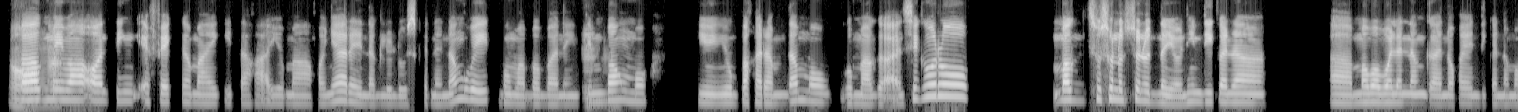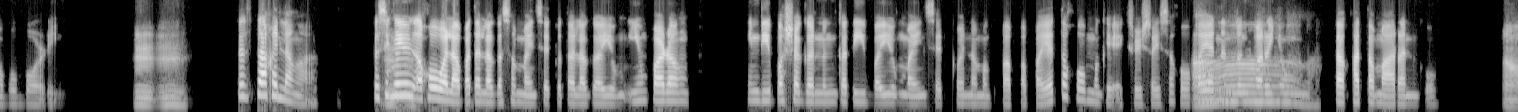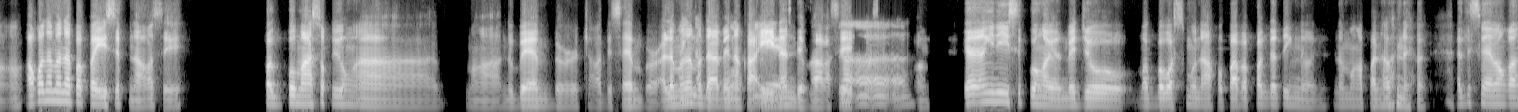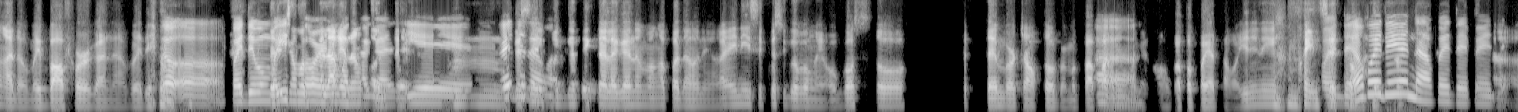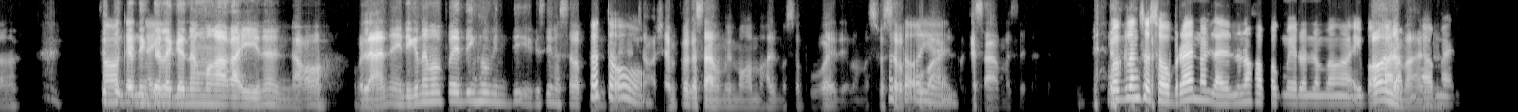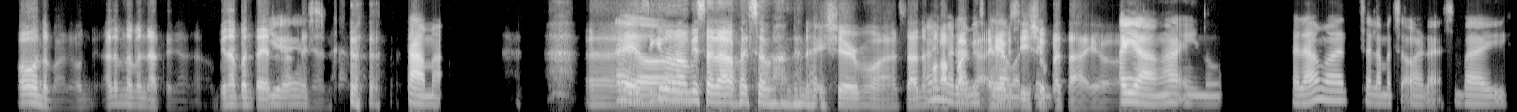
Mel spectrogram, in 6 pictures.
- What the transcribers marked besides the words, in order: drawn out: "Ah"; other background noise; laughing while speaking: "yun"; laughing while speaking: "puwede mong"; chuckle; laughing while speaking: "yung mindset ko ngayon 'no"; laugh; laugh; laughing while speaking: "salamat sa mga nai-share"
- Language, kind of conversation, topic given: Filipino, unstructured, Bakit sa tingin mo maraming tao ang nahihirapang mag-ehersisyo araw-araw?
